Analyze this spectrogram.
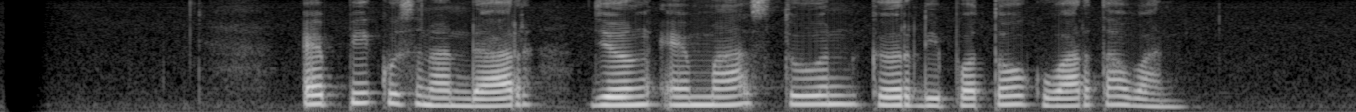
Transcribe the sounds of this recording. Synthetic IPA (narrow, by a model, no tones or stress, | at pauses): ʔɛpikusənandar | d͡ʒɨŋɛmast̪unkɨrdipɔt̪ɔkuwart̪awan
